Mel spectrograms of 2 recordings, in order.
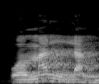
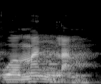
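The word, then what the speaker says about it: wa man lam: Waman lam. Jadi bacaan yang benar adalah masukkan nun ke lam sehingga cara bacanya wam lam bukan waman lam lagi ya. Dan tidak ada dengungan menjadi wamallam ya.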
